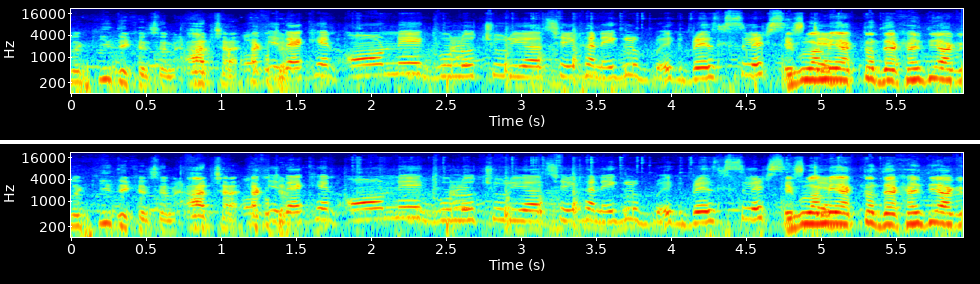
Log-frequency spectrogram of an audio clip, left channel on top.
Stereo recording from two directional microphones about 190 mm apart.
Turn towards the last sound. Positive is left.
turn(degrees=-10)  # may be behind; listen again after turning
